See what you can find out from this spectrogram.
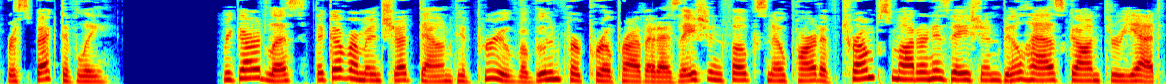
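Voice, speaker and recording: A woman's voice: mid-range voice, no room sound. A woman reading scripted news narration in a formal, word-for-word manner.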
